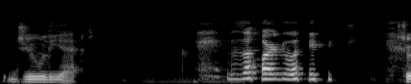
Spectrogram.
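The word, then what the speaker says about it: Ghiuliyette: t t e pronounced Juliet this a hard way so it's spell it they spelled it like gulet but they say it Juliet I'll spell that again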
